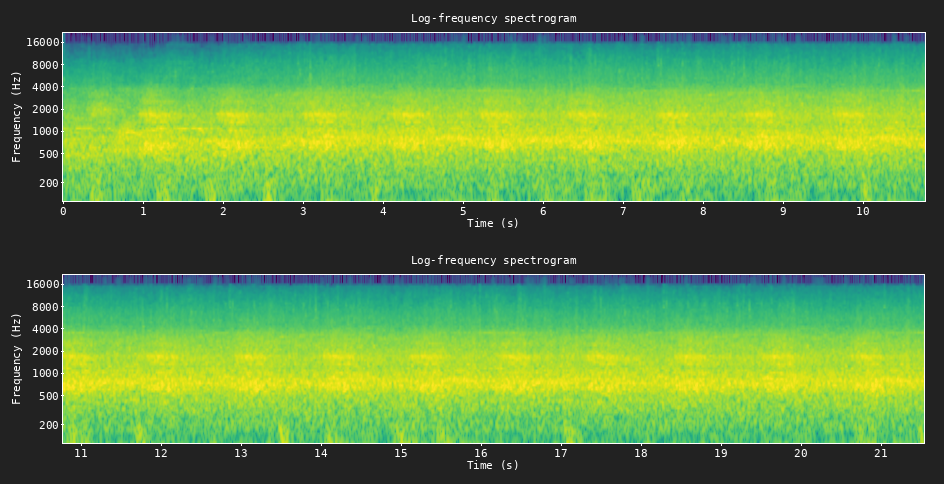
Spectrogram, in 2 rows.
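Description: A Kentucky arena crowd in the WWE 2K19 wrestling game cheers and claps in a steady, dense roar that holds at the same loud level throughout, with rhythmic chants rising and falling underneath.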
